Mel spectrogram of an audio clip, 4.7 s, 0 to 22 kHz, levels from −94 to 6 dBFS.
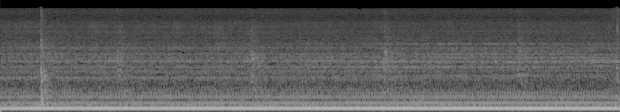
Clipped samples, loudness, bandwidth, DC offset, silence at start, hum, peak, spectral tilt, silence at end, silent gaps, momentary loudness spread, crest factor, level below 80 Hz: under 0.1%; -28 LUFS; 16 kHz; under 0.1%; 0 s; none; -14 dBFS; -6 dB/octave; 0 s; none; 1 LU; 12 dB; -62 dBFS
